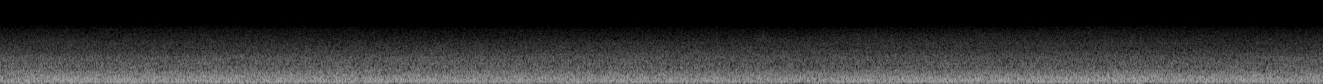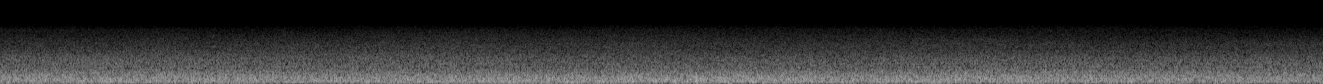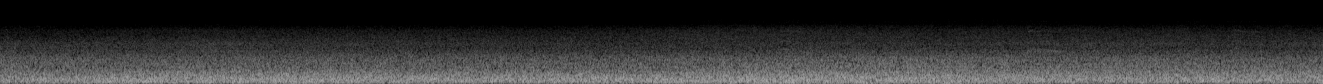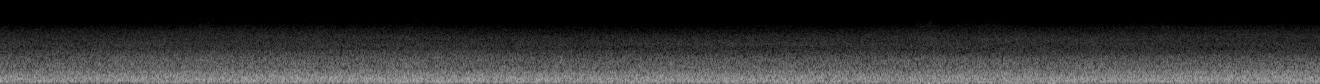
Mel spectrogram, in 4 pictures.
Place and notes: Oosterend Terschelling, Nederland - Netherlands, Terschelling, beach and wind sound
Quiet recording on the island Terschelling in the north of the Netherlands. Stereo recording with primo mics.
